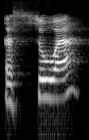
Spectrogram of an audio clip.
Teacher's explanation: أن تأخذ الحركة وتضعها على الحرك في الذي قبله ثم تسقط الهمزة أخذنا فتحة الهمزة ووضعناها على الواو ثم أسقطنا الهمزة · Term: النقل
